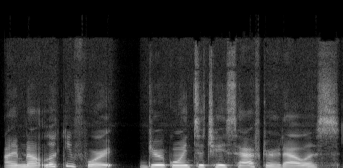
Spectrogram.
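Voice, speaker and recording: A creepy hooded Cheshire Cat with a fixed grin, as a woman reads him aloud from a game. He speaks with calm, repetitive insistence. The voice sits at a middle pitch and is recorded close and dry. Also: moderate pace, dry recording, lightly acted. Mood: insistent. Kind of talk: reading game dialogue aloud.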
